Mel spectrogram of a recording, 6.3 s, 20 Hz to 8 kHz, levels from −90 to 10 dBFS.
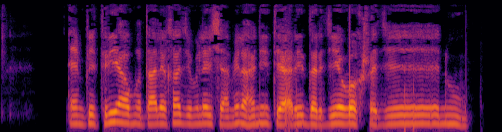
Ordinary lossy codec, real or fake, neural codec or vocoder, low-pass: MP3, 32 kbps; fake; vocoder, 44.1 kHz, 128 mel bands, Pupu-Vocoder; 7.2 kHz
